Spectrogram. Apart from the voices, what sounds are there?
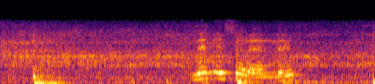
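washing machine running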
